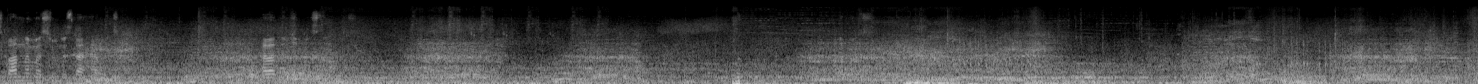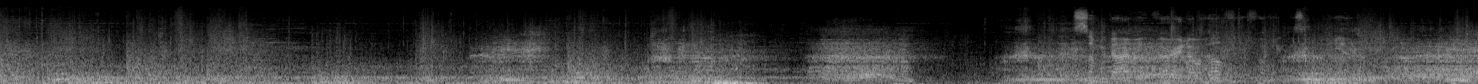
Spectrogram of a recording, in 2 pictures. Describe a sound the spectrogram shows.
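Spell effects crackle and blast during a game battle.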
